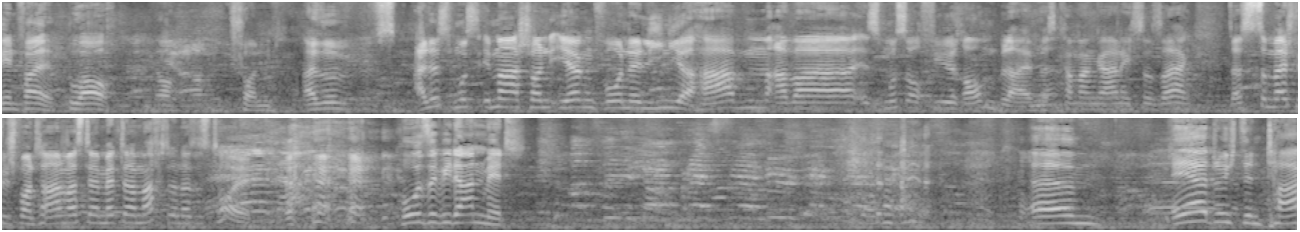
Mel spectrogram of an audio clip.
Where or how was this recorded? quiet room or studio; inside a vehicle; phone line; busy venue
busy venue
